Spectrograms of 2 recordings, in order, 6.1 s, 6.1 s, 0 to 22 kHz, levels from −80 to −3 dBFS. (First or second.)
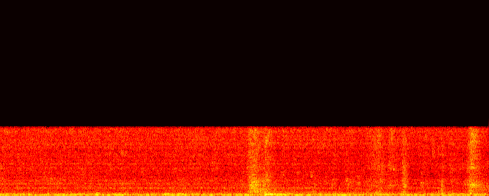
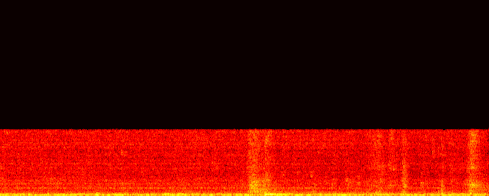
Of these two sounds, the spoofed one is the first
